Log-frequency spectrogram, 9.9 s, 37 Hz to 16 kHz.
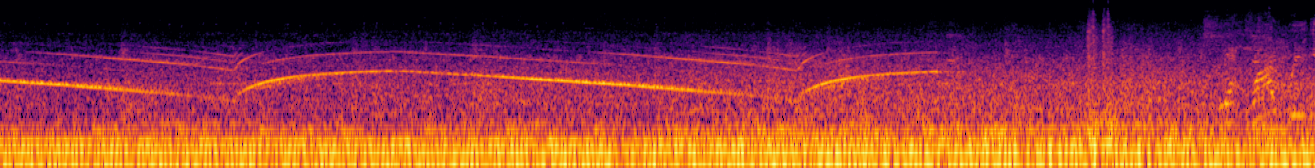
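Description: Ambulance siren in the GTA 5 video game wailing in repeated rising and falling sweeps over a steady low rumble, loud and close, with faint clicks near the end.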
